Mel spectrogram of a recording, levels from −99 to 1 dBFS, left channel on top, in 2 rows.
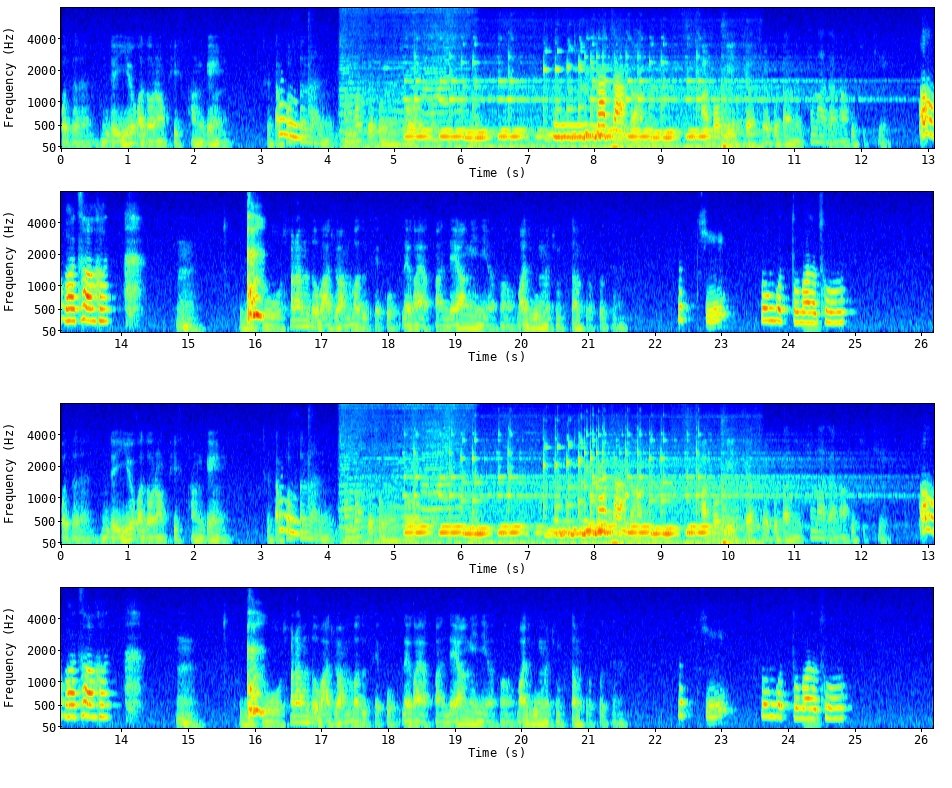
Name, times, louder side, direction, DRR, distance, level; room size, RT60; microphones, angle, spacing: voice 1, 0.0-2.5 3.1-6.4 8.4-9.2 9.5-11.9 12.3-12.4 14.8-15.2 15.8-21.6 24.2-24.4, equal, 10° right, 0.5 m, -41 dB
voice 2, 3.3-3.6 7.4-8.5 12.9-14.3 15.9-16.2 22.4-22.5 22.8-23.1 23.6-24.8, left 4 dB, 75° left, 0.4 m, -27 dB
sound 1, 4.1-10.5, equal, 50° right, 1.0 m, -41 dB
Marimba xylophone, 5.1-10.3, right 3 dB, 75° right, 0.4 m, -29 dB
3.9 x 2.0 x 2.2 m
head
